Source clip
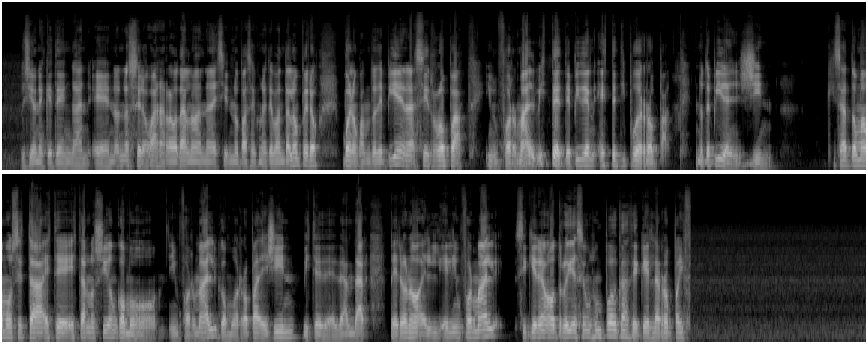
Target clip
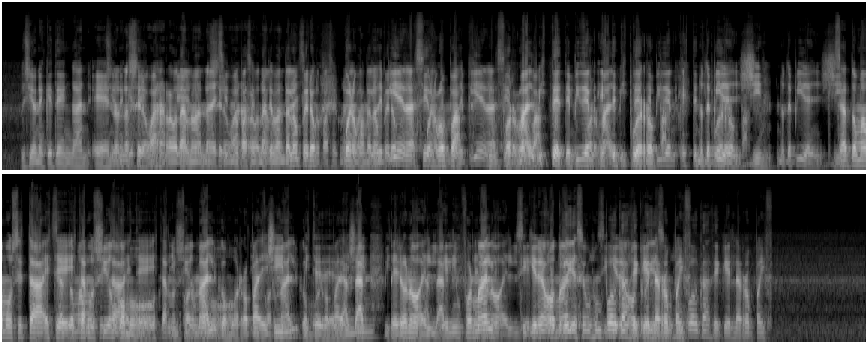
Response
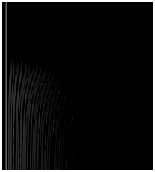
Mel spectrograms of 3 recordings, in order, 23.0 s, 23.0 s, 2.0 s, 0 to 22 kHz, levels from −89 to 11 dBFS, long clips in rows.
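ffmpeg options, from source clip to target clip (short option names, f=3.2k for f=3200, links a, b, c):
-af "equalizer=f=160:t=o:w=0.67:g=-7,equalizer=f=1.6k:t=o:w=0.67:g=8,equalizer=f=6.3k:t=o:w=0.67:g=-8,aecho=1:1:1083:0.501"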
